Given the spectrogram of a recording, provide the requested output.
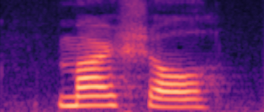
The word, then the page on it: marshal: American English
